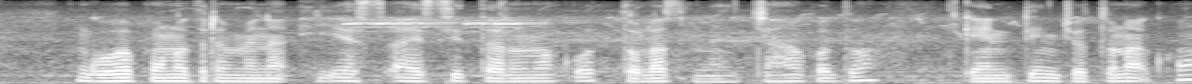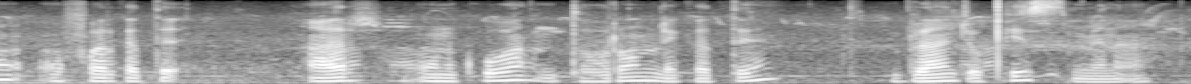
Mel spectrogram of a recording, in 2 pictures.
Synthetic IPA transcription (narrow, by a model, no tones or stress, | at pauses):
ɡɔwapɔnɔt̪ɾɛmɛnaʔiɛsajsit̪almakɔt̪ɔlasmɛt͡ʃaɦakɔd̪ɔkɛɳʈind͡ʒɔt̪ɔnaʔkɔɔ̰pʰaɾkat̪ɛʔ̪ | aɾunkɔwaʔd̪ʱɔɾɔnlɛkat̪ɛ | bɾant͡ʃɔpʰismɛna̰ʔa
